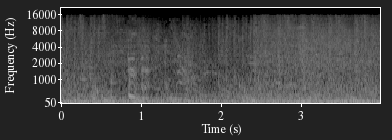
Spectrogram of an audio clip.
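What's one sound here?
Sci-fi weapon fire crackles and whizzes in bursts.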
